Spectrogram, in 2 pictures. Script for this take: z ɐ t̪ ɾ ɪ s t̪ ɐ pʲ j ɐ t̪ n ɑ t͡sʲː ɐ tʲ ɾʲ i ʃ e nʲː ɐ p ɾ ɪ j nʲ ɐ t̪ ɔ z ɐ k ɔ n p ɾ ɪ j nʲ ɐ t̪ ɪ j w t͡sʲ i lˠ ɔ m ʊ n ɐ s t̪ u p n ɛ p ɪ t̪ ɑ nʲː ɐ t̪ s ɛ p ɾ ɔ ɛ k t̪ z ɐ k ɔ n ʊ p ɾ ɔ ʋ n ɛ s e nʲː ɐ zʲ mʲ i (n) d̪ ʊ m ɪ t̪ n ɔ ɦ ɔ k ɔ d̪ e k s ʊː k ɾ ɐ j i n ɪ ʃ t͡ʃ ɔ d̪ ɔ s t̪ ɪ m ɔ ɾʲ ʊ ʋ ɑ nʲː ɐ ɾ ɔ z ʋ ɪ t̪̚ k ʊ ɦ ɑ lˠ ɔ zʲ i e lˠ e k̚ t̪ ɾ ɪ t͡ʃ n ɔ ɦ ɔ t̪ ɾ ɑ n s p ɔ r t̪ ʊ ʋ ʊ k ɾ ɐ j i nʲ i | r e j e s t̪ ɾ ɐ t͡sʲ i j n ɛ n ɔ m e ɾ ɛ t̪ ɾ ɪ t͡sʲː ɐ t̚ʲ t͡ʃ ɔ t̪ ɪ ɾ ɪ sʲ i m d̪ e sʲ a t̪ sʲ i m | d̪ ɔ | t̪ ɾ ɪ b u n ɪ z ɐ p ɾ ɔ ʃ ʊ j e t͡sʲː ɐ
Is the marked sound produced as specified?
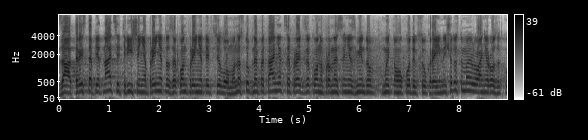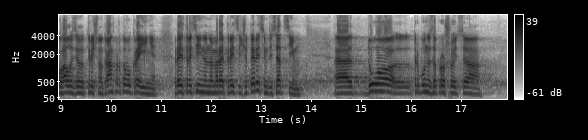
yes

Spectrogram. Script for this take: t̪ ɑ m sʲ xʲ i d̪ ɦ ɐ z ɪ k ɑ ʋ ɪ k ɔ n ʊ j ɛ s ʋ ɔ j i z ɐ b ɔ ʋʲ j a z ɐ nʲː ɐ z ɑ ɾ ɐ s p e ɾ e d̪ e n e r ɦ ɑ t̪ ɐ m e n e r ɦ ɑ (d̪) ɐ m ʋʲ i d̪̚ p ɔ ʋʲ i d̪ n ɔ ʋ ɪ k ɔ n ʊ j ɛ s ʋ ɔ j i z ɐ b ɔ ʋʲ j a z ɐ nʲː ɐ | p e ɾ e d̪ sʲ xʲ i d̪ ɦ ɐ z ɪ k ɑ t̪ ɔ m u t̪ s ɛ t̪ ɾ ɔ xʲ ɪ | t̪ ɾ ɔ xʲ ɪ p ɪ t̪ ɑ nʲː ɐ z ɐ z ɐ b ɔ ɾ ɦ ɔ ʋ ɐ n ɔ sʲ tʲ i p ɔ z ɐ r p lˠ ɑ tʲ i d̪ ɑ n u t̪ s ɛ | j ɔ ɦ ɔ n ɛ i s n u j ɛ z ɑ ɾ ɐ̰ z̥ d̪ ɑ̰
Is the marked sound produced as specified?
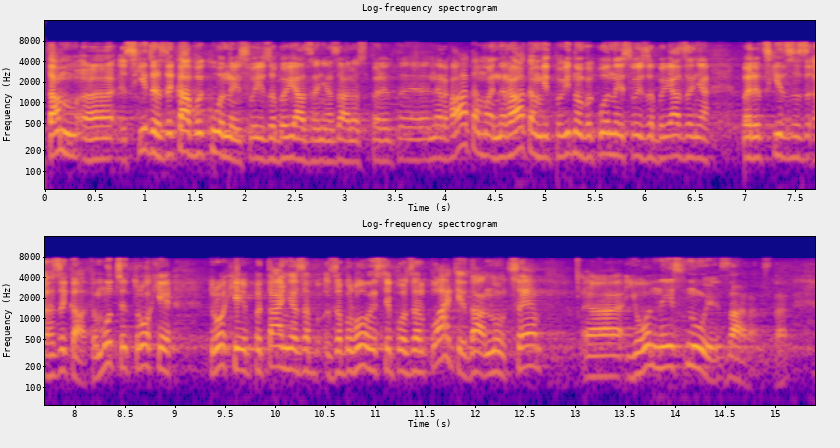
no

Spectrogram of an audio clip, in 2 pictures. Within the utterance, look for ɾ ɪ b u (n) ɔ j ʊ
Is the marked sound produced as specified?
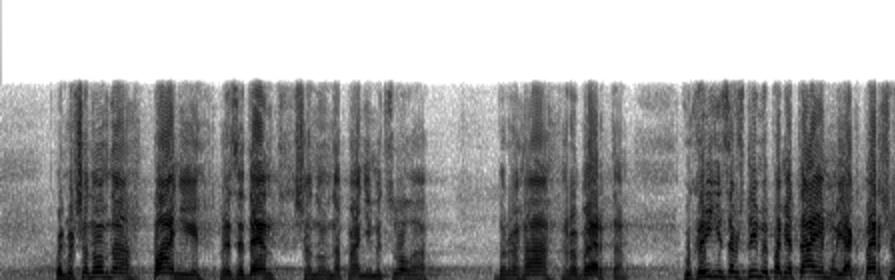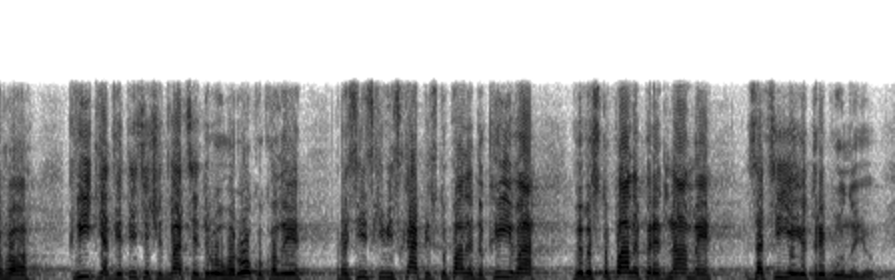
yes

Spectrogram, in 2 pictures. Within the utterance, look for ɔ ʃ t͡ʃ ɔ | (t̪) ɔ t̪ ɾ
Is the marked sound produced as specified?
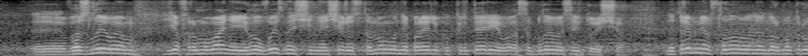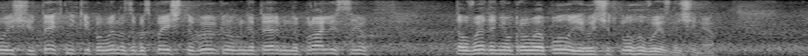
no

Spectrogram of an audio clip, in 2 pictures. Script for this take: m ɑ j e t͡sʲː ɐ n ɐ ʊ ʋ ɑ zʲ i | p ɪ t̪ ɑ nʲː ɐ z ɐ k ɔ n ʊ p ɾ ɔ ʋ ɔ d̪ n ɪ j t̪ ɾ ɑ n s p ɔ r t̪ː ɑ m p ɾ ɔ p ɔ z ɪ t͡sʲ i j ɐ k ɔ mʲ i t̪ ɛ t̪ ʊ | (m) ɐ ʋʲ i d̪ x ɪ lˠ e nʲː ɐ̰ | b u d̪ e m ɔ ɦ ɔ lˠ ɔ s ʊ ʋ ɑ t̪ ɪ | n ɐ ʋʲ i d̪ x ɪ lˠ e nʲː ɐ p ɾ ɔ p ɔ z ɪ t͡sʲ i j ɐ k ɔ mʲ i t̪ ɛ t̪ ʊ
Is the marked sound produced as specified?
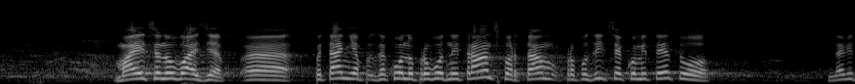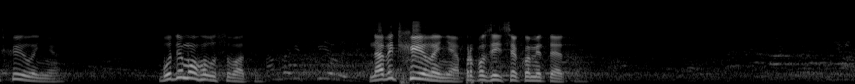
no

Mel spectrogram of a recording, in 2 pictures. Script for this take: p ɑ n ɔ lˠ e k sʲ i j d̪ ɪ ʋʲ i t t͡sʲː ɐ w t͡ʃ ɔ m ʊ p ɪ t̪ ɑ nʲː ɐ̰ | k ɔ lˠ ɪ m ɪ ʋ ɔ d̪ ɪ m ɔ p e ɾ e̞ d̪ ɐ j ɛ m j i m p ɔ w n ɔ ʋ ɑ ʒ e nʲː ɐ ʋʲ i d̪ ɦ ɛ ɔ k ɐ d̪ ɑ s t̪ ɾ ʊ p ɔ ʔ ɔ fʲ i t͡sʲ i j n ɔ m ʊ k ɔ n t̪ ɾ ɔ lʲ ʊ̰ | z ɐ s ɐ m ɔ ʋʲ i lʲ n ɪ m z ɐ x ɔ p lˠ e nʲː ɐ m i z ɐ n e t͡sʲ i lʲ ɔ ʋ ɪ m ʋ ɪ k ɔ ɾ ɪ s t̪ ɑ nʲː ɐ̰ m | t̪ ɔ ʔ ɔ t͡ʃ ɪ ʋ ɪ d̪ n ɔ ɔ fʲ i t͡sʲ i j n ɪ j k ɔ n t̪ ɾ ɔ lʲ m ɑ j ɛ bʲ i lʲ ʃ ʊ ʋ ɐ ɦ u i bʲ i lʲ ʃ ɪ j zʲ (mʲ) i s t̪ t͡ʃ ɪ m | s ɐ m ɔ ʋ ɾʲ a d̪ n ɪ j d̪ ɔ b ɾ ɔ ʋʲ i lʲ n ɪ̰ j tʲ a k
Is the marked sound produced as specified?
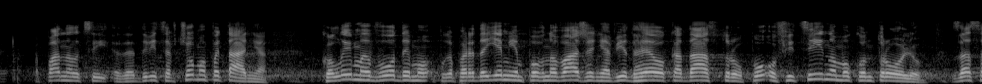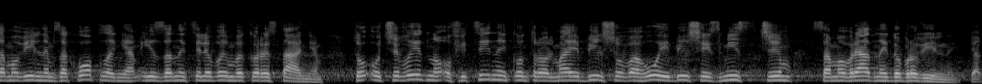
yes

